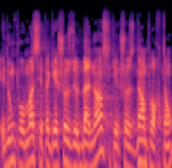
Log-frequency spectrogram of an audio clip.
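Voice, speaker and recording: This man's voice sits fairly high and moves at a very fast pace. His intonation stays fairly even. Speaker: local councillor. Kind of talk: council debate reply. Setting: council chamber. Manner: loud; hesitant, many fillers.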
